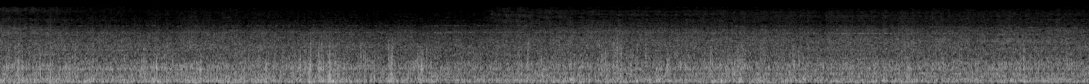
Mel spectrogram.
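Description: Water swirls and splashes steadily beside a moving boat.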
